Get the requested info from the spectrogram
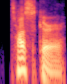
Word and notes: tusker: American English

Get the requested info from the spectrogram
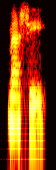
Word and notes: mashie: Indian

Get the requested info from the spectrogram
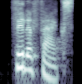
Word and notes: Filofax: Indian

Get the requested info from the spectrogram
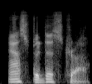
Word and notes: Aspidistra: American English

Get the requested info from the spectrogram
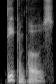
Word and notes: decompose: American English

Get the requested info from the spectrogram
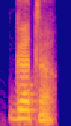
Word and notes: gutter: Indian

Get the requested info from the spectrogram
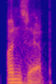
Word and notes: unzip: American English

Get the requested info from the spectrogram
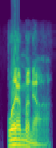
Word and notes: lamina: American English

